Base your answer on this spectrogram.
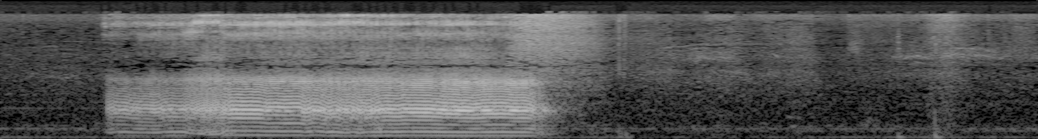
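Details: Sleeping Shih Tzu dog snoring loudly: one long, buzzy, harmonic rasp of about two seconds with a low steady drone, followed by quiet breathing and faint clicks.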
